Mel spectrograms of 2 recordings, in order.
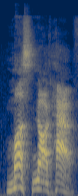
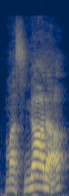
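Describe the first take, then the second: First: The word have is said fully and clearly. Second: The word have is reduced to a short uh.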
